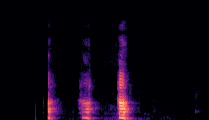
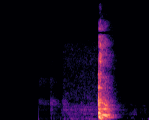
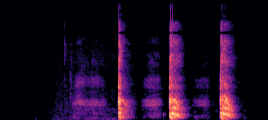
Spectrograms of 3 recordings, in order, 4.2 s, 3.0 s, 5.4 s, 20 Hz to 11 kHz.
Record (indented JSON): {
  "exhalation_length": "4.2 s",
  "exhalation_amplitude": 31937,
  "exhalation_signal_mean_std_ratio": 0.19,
  "cough_length": "3.0 s",
  "cough_amplitude": 32054,
  "cough_signal_mean_std_ratio": 0.21,
  "three_cough_length": "5.4 s",
  "three_cough_amplitude": 32768,
  "three_cough_signal_mean_std_ratio": 0.25,
  "survey_phase": "beta (2021-08-13 to 2022-03-07)",
  "age": "45-64",
  "gender": "Female",
  "wearing_mask": "No",
  "symptom_none": true,
  "symptom_onset": "5 days",
  "smoker_status": "Never smoked",
  "respiratory_condition_asthma": false,
  "respiratory_condition_other": false,
  "recruitment_source": "REACT",
  "submission_delay": "1 day",
  "covid_test_result": "Negative",
  "covid_test_method": "RT-qPCR"
}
